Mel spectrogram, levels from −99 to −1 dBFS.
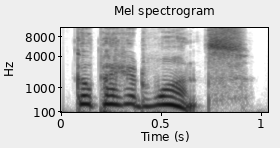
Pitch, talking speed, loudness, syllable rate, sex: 275 Hz, 230 wpm, -15 LUFS, 4.7 syllables/s, female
